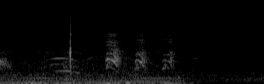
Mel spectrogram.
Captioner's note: laughing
